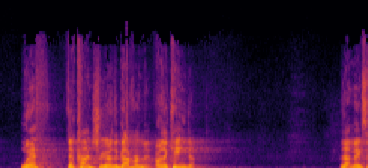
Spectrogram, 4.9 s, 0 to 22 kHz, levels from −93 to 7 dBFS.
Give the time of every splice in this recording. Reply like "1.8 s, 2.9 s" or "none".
none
